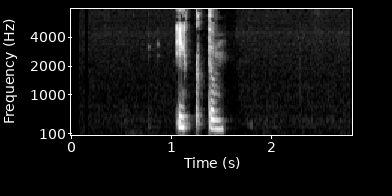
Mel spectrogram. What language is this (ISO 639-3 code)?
chm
